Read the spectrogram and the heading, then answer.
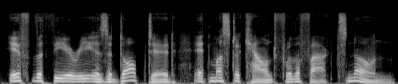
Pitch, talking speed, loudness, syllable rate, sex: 120 Hz, 180 wpm, -18 LUFS, 4.4 syllables/s, male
